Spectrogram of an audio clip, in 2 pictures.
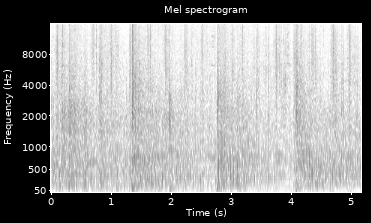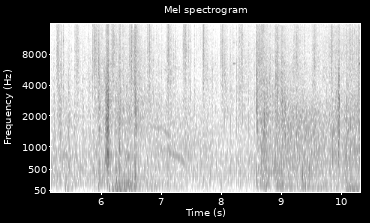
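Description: Footsteps crunch steadily on dirt and gravel.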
